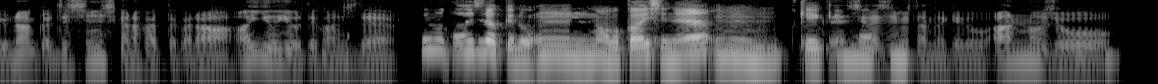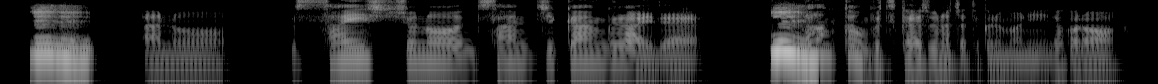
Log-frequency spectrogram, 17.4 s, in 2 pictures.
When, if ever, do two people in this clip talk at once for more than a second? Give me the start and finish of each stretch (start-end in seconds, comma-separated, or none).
5.6-6.9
